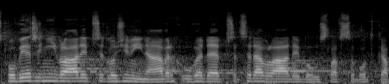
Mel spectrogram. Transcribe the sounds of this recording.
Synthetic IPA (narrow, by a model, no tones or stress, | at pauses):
spo̞vjɛrɛɲiːvlaːdɪpr̥ɛdlo̞ʒɛniːnaːvr̩xuvɛdɛpr̝̥ɛt̪sɛdavlaːdɪbo̞ɦuslafso̞bo̞t̪ka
